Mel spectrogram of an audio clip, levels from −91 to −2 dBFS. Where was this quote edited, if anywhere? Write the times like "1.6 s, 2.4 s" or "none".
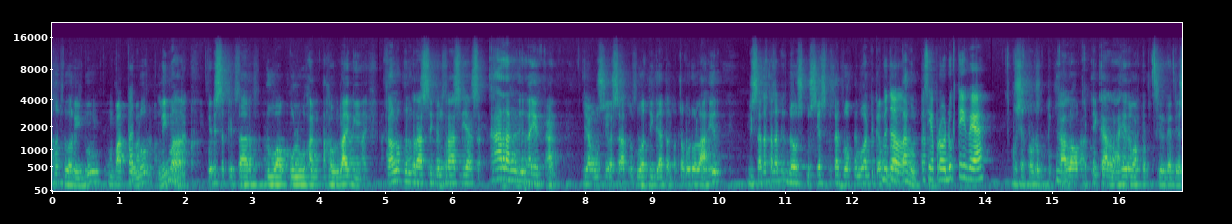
none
